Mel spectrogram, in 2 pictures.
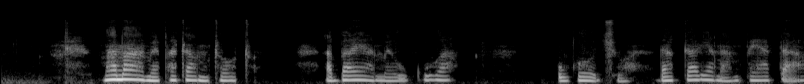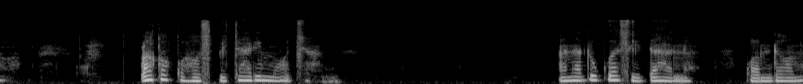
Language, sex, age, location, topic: Swahili, female, 25-35, Nakuru, health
